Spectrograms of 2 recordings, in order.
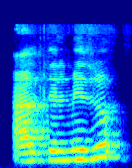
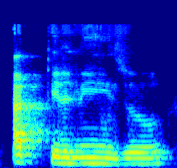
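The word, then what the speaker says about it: التلميذ: যেমন তিলমিজুন শব্দের শুরুতে আল লাগাই দিলে দেখতে আসবে আল তিলমিজু, পড়তে আসবে আত তিলমিজু।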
